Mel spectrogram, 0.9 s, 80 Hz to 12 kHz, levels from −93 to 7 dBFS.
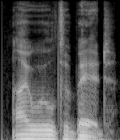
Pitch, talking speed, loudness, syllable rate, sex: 95 Hz, 265 wpm, -13 LUFS, 5.6 syllables/s, male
